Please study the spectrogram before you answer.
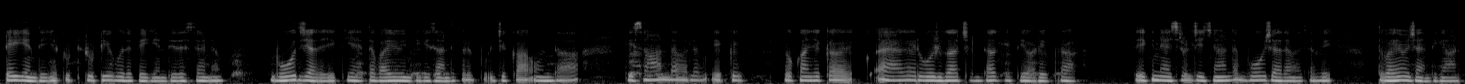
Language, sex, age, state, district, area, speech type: Dogri, female, 30-45, Jammu and Kashmir, Udhampur, urban, spontaneous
